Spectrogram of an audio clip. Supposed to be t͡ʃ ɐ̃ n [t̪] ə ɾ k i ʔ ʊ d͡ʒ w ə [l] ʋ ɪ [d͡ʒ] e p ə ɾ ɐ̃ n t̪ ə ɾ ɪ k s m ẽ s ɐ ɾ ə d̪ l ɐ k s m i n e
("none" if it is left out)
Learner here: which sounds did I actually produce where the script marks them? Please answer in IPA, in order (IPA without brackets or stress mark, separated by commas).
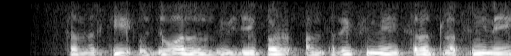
d̪, l, d͡ʒ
